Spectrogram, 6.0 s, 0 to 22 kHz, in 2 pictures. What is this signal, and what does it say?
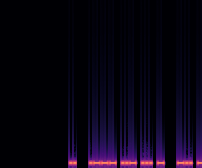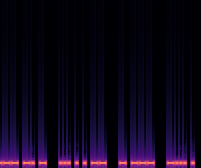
Morse code, heard as a keyed tone, about 40 wpm, 700 Hz. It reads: I JUST DONT SEEM TO BE
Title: Sentences from Top 1000 Words - Review Part 2 - 40wpm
